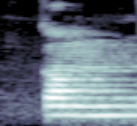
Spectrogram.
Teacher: नाकातून बघा म चा उच्चार येतो कम. क अधिक कम आणि आहा, क अधिक आहा काहा. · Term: अनुस्वार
